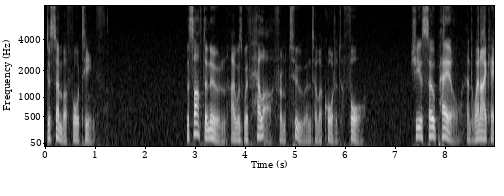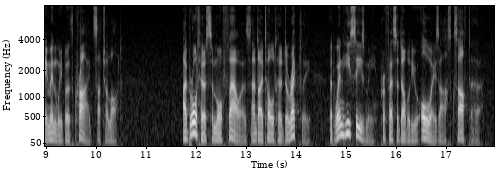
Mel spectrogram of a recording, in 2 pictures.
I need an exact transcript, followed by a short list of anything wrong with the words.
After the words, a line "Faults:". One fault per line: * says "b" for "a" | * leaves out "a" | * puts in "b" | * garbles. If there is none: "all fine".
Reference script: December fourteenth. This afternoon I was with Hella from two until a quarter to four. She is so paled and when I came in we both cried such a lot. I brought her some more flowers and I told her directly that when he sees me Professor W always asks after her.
December fourteenth. This afternoon I was with Hella from two until a quarter to four. She is so pale and when I came in we both cried such a lot. I brought her some more flowers and I told her directly that when he sees me Professor W always asks after her.
Faults:
* says "pale" for "paled"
